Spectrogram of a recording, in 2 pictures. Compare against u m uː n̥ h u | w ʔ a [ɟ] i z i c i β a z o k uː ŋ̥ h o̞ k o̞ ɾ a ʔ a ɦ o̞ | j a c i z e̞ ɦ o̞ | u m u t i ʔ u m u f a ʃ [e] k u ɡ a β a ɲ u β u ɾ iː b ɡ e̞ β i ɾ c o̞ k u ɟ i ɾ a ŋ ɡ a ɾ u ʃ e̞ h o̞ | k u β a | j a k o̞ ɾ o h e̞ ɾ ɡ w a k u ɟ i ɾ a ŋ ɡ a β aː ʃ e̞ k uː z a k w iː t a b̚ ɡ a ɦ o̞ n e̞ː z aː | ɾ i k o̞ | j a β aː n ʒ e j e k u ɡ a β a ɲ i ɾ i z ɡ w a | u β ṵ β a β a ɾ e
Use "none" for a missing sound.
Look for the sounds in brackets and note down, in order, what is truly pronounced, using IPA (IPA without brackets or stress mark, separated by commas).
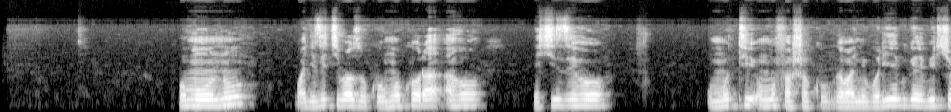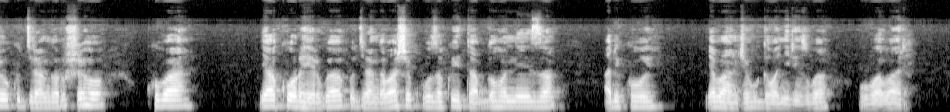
ɟ, a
